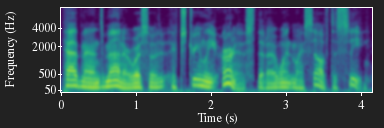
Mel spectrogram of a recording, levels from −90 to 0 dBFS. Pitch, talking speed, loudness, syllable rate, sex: 125 Hz, 190 wpm, -18 LUFS, 5.1 syllables/s, male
